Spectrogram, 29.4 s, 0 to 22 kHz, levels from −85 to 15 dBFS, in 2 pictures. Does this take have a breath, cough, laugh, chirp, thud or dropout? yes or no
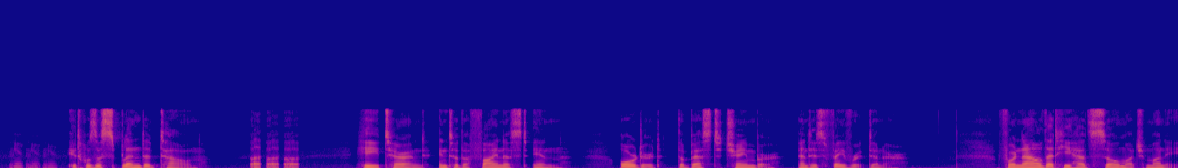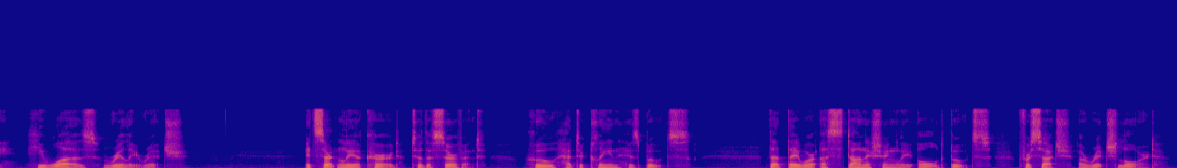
yes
